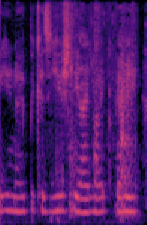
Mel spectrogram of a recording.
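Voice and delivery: ordinary talk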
